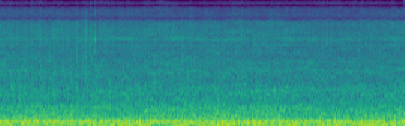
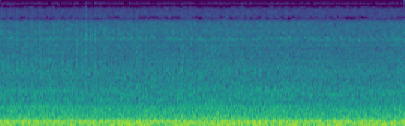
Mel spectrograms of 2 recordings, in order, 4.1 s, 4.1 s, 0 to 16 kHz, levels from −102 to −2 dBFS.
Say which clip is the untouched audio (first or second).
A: second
